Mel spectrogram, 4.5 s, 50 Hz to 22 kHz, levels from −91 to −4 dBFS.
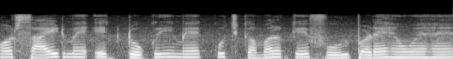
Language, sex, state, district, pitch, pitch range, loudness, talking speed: Hindi, female, Bihar, Purnia, 195 Hz, 185-205 Hz, -13 LUFS, 170 wpm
